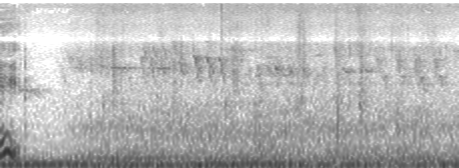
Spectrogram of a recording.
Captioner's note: birds chirping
